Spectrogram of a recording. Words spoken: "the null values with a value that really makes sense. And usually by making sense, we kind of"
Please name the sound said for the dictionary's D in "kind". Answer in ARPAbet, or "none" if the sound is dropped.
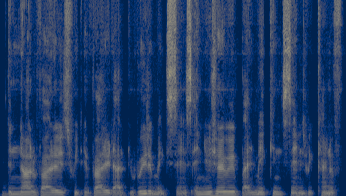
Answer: D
